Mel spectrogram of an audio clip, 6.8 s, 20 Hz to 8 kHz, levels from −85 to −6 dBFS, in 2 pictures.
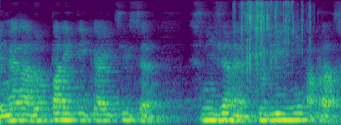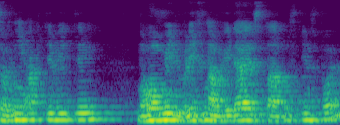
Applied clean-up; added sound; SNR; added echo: none; Crushing; 17 dB; reverberation time 0.5 s.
